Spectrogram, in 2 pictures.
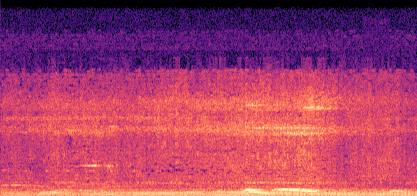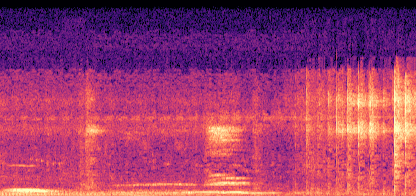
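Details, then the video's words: Local zebra dove, a bird of Java, in a lure recording used to get other zebra doves to sing: soft, bubbly low coos swelling in short bursts, with thin higher chirps and whistles of other birds toward the end. "Perkutut lokal gacor juara nya pancingan perkutut agar bunyi"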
